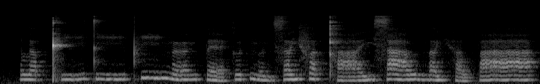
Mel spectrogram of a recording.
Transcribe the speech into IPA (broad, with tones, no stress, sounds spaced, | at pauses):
l ɐ˧ p̚ kʰ iː˨˥ t̪ iː˧ pʰ iː˥ ŋ œː˨˧ n p ɛː˨˩ k ɵ˥ t̚ ŋ ɵ˨˩ n s ɐ˥ j f ɐ˥ k̚ pʰ aː˨˥ j s aː˥ w n̪ ɐ˧ j h ɐ˨˩ w p aː˥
